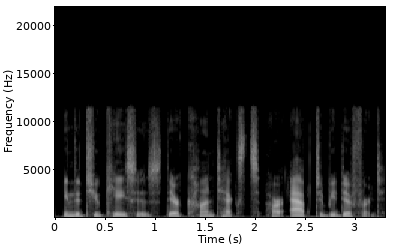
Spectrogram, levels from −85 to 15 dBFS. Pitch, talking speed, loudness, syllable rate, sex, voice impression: 125 Hz, 200 wpm, -27 LUFS, 5.4 syllables/s, male, masculine, adult-like, slightly relaxed, slightly bright, clear, fluent, cool, refreshing, calm, friendly, reassuring, slightly wild, kind, slightly modest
